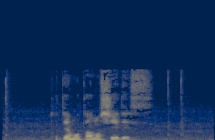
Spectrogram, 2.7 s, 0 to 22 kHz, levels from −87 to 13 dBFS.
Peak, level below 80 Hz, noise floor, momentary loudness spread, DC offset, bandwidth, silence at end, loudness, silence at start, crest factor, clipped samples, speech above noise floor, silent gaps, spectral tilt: -8 dBFS; -54 dBFS; -54 dBFS; 22 LU; under 0.1%; 11.5 kHz; 0.8 s; -26 LUFS; 0.7 s; 20 dB; under 0.1%; 28 dB; none; -5 dB/octave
